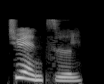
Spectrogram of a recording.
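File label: "卷子", Mandarin Chinese; hsk; chinese-flashcards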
